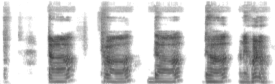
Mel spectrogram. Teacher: ટ વર્ગ બોલો ત્યારે જીભ છે એ ઊંધા નળિયા જેવો આકાર કરી, કેવો? ઊંધા નળિયા એટલે ઊંધી થઈ જશે અને પછી અહીંયા મૂર્ધા સાથે ભટકાશે. કેવી રીતે? પેલા જે બોલતા ની જો જીભ છે ને, આ જીભ છે મારી જીભ, આમ જો હું બોલીશ તો પછી અંદર વહી જાય એટલા માટે આ જીભ છે ને જો આ ઊંધા નળિયા જેવો આકાર થશે, બરોબર. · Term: મૂર્ધન્ય વર્ણ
